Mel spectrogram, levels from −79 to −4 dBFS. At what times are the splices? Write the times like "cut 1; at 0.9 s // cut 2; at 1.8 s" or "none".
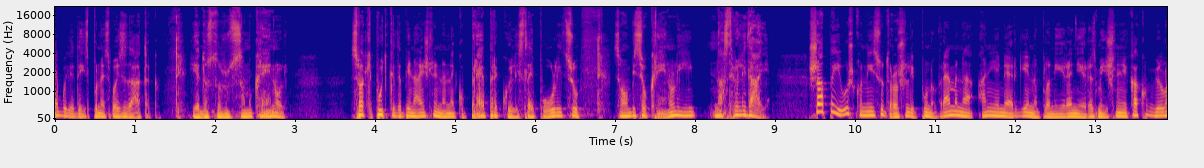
cut 1; at 9.4 s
